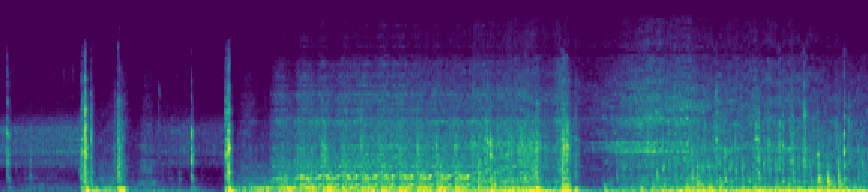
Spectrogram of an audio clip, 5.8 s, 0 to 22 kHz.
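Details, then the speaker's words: 1955 GMC 350 grain truck being started by pouring fuel in and cranking with a screwdriver on the starter: it cranks in bursts, catches and runs roughly for a couple of seconds, then sags. Too much fuel has flooded the engine. "all right damn it i drowned it is what i did"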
